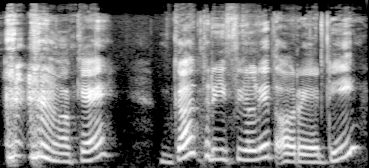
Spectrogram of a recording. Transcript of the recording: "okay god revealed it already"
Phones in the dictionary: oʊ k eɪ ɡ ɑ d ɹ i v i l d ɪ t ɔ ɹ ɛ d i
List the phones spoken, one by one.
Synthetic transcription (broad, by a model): oʊ k eɪ ɡ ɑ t ɹ i f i l ɪ t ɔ ɹ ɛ d i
